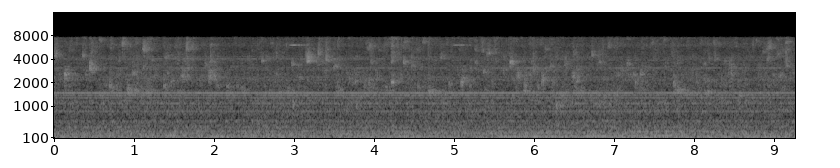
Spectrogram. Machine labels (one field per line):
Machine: pump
